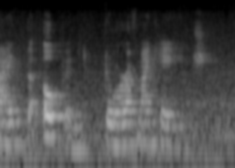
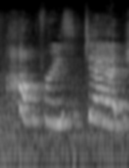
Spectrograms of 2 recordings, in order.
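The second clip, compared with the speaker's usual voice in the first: sobbing; 13 semitones higher, much slower than usual. Acted. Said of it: "she sobbed".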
